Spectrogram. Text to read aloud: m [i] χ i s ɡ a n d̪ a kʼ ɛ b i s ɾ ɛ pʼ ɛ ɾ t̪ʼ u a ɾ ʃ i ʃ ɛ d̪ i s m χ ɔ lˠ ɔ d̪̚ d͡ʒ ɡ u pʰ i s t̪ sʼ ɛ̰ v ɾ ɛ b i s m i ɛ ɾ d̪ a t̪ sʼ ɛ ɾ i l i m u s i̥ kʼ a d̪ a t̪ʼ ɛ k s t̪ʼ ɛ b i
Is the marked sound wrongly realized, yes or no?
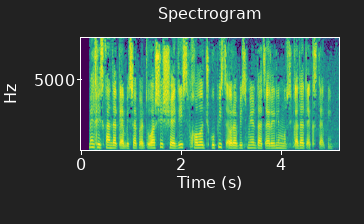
yes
